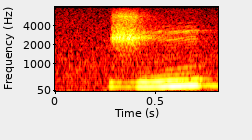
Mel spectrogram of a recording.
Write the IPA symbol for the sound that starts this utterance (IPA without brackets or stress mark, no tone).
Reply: ʒ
